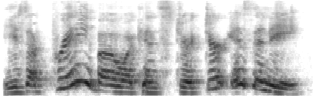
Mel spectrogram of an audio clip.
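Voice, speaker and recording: Very slow, lively woman reading to children. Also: medium pitch, muffled recording. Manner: sing-song, drawn-out reading with questions to young listeners. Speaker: teacher reading picture books aloud. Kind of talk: read-aloud storytime for young children.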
